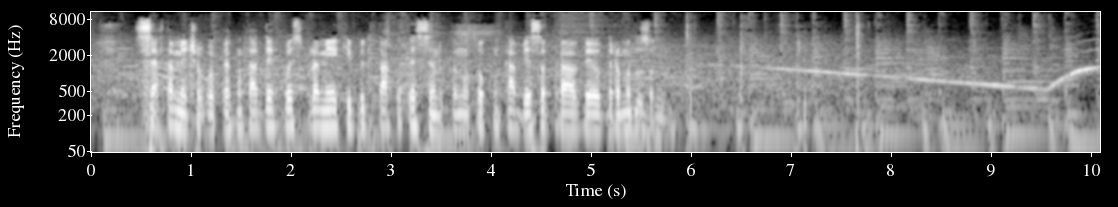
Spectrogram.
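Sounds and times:
speech: 0.5s - 6.2s
ambulance siren wailing: 3.5s - 10.0s
pulsing low rhythmic thump: 5.8s - 7.8s.

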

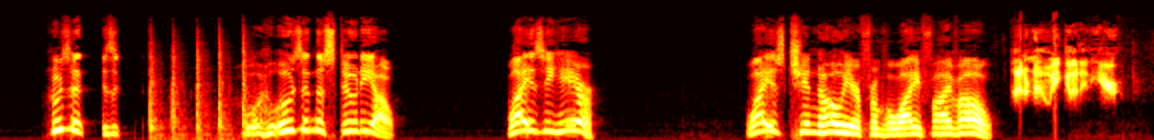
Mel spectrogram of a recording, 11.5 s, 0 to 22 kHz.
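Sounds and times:
speech: 0.5s - 1.3s, 2.4s - 4.0s, 5.1s - 6.0s, 7.4s - 10.3s
knocking on a door: 1.5s - 2.9s.

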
